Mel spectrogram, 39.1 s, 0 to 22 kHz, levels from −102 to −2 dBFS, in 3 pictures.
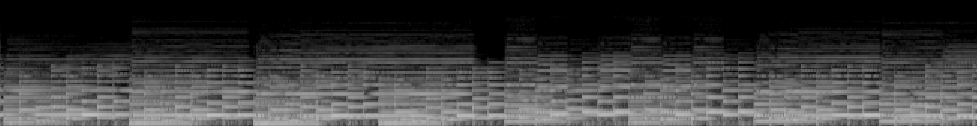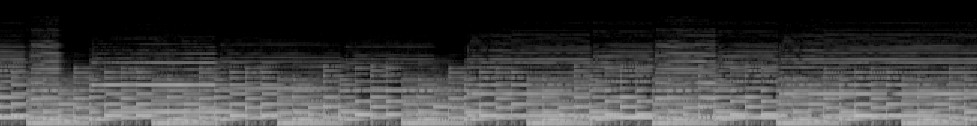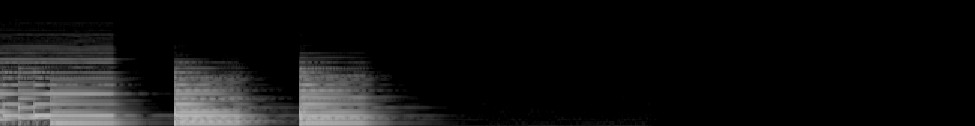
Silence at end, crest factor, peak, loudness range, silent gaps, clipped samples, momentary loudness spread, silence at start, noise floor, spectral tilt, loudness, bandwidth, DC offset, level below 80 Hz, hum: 7.9 s; 18 dB; -18 dBFS; 2 LU; none; under 0.1%; 4 LU; 0 s; under -90 dBFS; -10 dB/octave; -36 LUFS; 5.2 kHz; under 0.1%; -68 dBFS; none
